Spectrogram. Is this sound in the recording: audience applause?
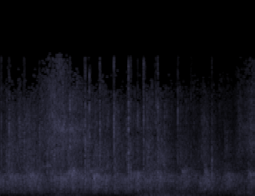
yes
